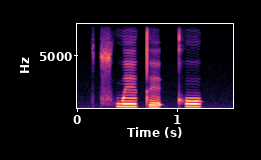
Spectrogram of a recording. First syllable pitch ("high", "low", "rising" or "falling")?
high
